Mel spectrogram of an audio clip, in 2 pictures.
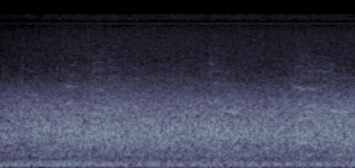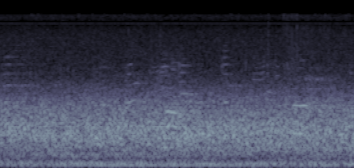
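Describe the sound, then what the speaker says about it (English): Geese honking as they fly over a field along a trail, a steady chorus heard from a distance and blended with constant hum of passing car traffic. "Here's some geese."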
